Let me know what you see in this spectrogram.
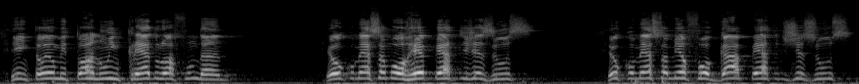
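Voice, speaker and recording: A pastor, preaching a sermon and putting rhetorical questions to his congregation. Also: very high-pitched. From Brazil.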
